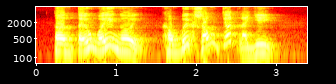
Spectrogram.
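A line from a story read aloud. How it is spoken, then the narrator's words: Angry shout in unison. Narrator (Vietnamese): Năm lão đồng thanh phẫn nộ quát lớn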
